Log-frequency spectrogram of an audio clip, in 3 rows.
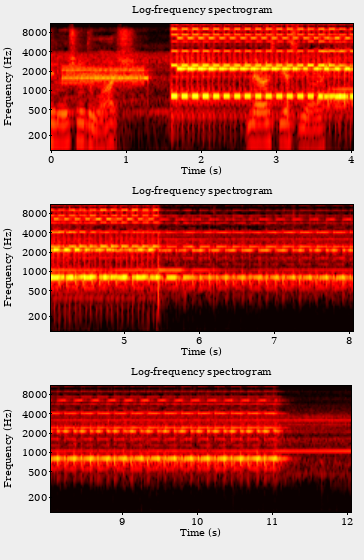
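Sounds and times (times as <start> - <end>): rapid electronic beeping: 0.0 - 9.6
steady high tone: 0.0 - 11.4.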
